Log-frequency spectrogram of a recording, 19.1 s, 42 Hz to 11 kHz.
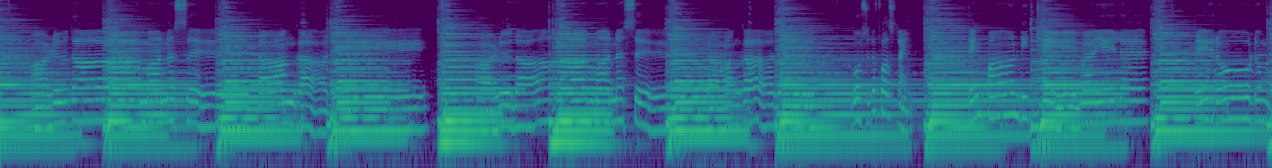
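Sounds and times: acoustic guitar strumming chords: 0.0s - 19.0s
man singing: 0.0s - 19.0s.

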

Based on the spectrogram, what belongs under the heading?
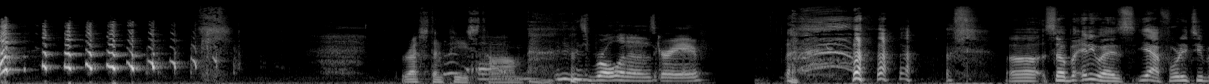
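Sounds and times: person giggling: 5.3s - 5.9s.

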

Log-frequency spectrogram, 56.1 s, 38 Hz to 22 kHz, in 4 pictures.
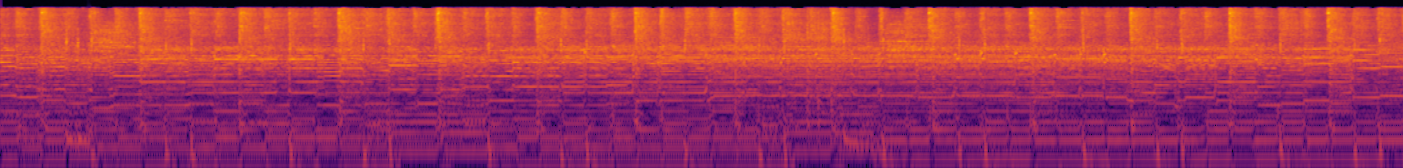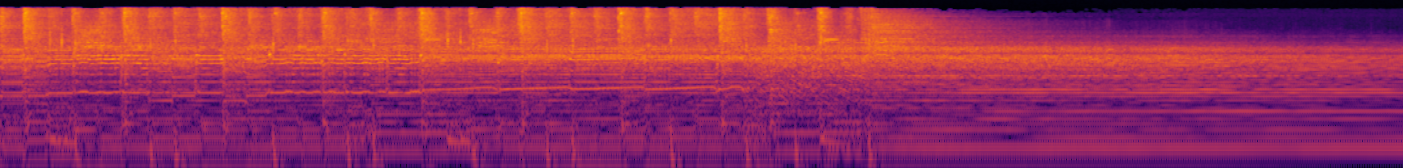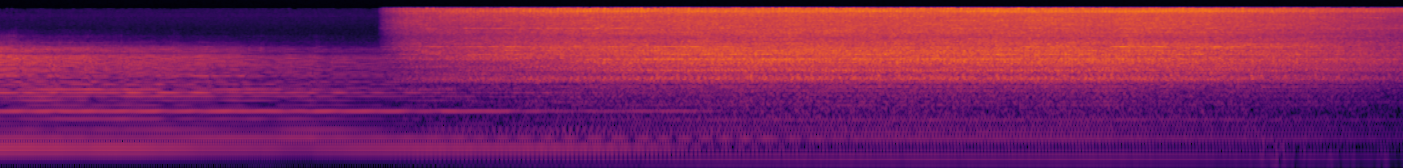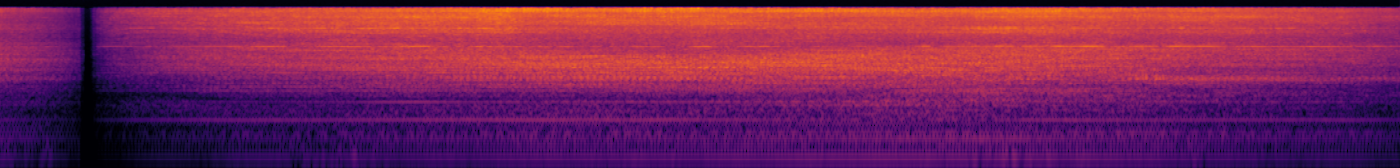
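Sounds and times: electric clippers buzzing: 0.0s - 29.4s, 31.7s - 56.0s
rock music: 0.0s - 41.3s, 44.8s - 56.0s.

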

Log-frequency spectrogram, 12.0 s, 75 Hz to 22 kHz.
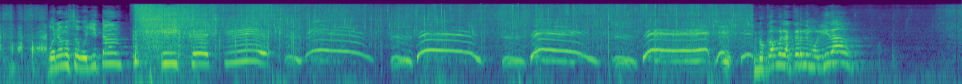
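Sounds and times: onions sizzling in hot oil: 1.7s - 9.4s, 11.7s - 12.0s.

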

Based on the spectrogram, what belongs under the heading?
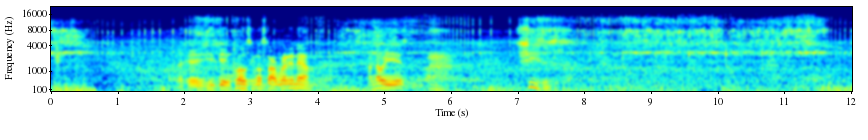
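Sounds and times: fishing reel gears ticking: 0.0s - 12.0s
wind buffeting microphone: 0.0s - 12.0s.

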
